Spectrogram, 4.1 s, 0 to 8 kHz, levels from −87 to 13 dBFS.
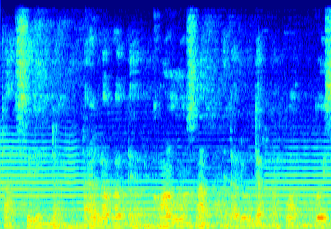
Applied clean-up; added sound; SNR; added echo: none; Trumpet; 10 dB; reverberation time 2.5 s.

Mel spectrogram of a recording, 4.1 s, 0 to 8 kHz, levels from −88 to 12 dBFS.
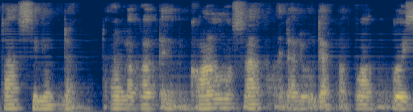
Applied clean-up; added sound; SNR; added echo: neural mask model DeepFilterNet 3.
